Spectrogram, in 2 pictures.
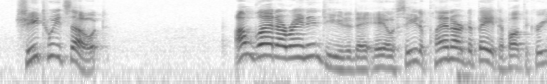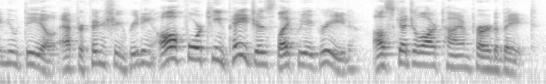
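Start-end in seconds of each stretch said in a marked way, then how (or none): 2.4-10.7 attempted put-on Georgia Southern accent. Reading out a woman's tweet aloud, put-on georgia accent. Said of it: "Please don't try to do her Georgia accent".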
